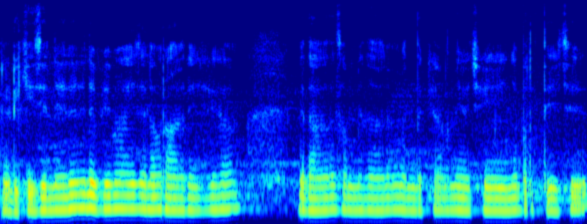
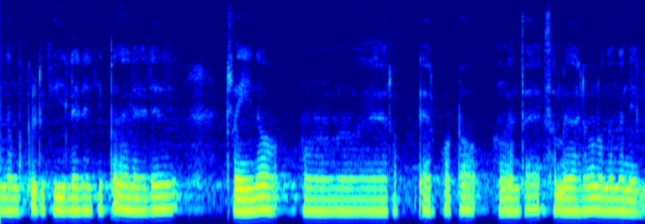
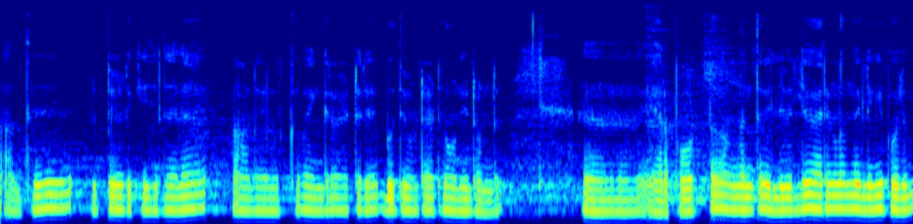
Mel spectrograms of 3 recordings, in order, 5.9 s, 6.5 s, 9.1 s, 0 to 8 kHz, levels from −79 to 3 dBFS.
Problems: none marked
